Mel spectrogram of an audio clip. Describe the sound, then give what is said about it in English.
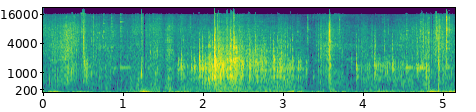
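Bells worn around the necks of reindeer milling in a herd clank and jingle irregularly, with many light metallic knocks and rattles over a continuous rustle of movement. “A few of the reindeer wear bells around their necks. That's the sound you're hearing there. I'm standing in a herd of reindeer.”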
